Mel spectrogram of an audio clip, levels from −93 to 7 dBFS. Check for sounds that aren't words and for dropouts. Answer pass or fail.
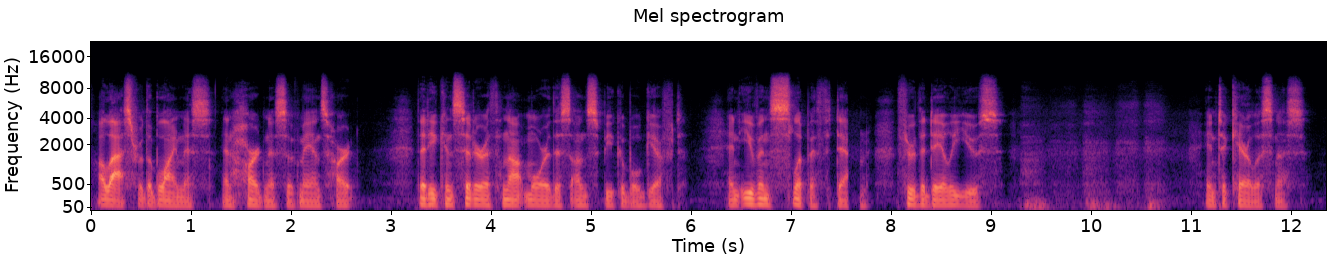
fail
